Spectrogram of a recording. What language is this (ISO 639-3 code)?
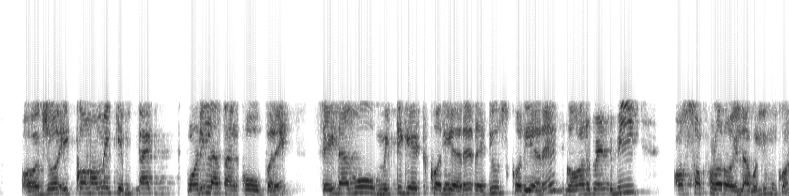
ori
